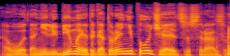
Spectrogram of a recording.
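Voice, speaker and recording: A man from Belarus, a voice-over announcer, answering interview questions thoughtfully, pausing to search for words. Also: fairly low pitch, wildly swooping pitch, no echo, clean studio sound.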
